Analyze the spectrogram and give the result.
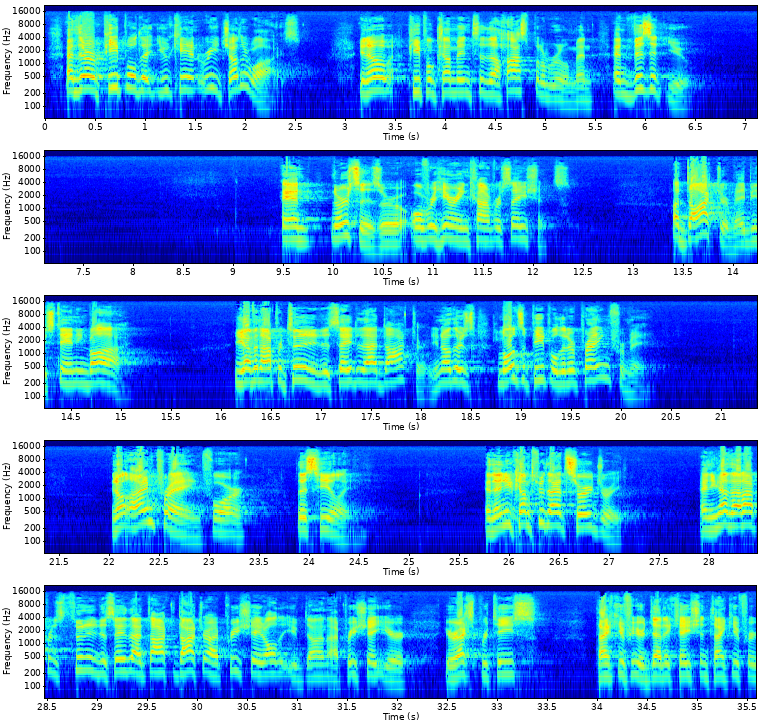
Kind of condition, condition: setting, large echoing room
